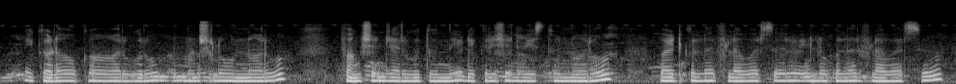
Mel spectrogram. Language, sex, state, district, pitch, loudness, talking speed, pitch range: Telugu, female, Telangana, Karimnagar, 165 Hz, -18 LUFS, 100 wpm, 160-170 Hz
